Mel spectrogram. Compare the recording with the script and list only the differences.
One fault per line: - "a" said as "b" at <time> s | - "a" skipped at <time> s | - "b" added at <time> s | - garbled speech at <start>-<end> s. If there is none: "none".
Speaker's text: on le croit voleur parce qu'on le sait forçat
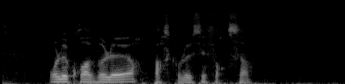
none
